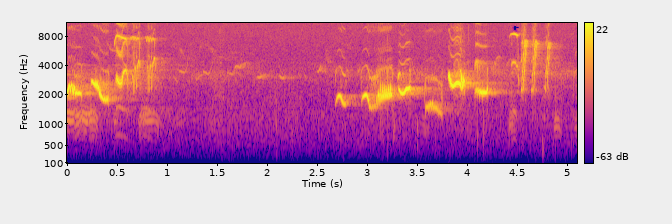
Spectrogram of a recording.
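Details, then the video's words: Singing Eurasian blackbird recorded in Castricum, the Netherlands, giving two phrases of rich, fluty warbles followed by thin high twitters, separated by a short pause with faint background birdsong. "One Hour Relaxing Birdsong: Blackbird"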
